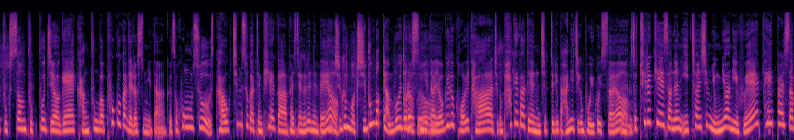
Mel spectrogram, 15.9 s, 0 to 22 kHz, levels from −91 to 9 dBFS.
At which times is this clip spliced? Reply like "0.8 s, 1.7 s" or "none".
4.3 s, 12.6 s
